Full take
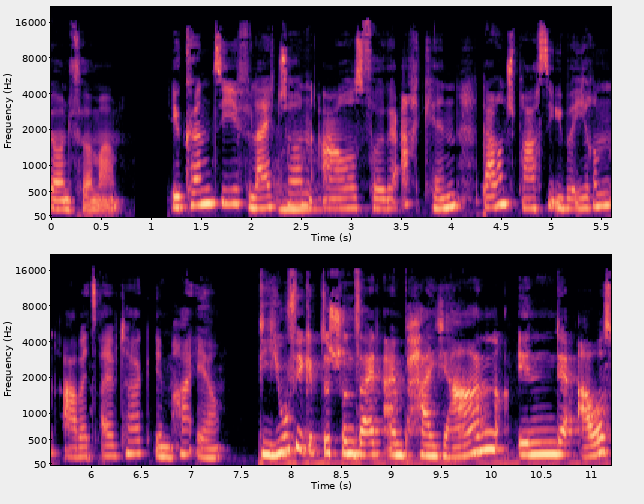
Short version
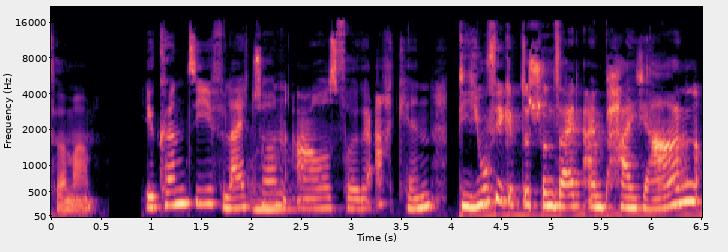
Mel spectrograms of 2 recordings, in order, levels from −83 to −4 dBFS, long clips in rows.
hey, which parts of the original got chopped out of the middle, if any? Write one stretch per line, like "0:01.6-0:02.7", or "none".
0:04.2-0:07.5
